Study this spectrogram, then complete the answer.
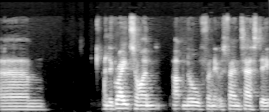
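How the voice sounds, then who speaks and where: In a Lancashire accent, a man talks at medium pitch with monotone, flat intonation. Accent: Lancashire, northern English. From northern England, Lancashire (Bury). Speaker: rail industry leader. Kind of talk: podcast interview. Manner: halting, many repetitions and fillers.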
